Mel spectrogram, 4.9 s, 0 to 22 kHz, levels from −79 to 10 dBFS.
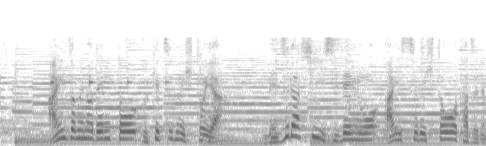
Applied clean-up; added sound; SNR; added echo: none; none; none; none.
